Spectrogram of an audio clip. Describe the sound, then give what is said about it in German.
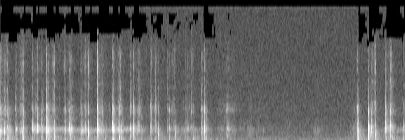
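A classic Arthur Edward Waite tarot deck is shuffled by hand. Quiet, crisp card riffles come in quick bursts, then pause briefly before a short final flurry. “Ich werde dazu das klassische Arthur Edward Waite Tarot auslegen oder befragen. Ich mische erstmal die Karten.”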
